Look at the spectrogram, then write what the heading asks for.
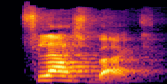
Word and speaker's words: flashback: Flashback se escribe como en inglés, se pronuncia como en inglés, crudo.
